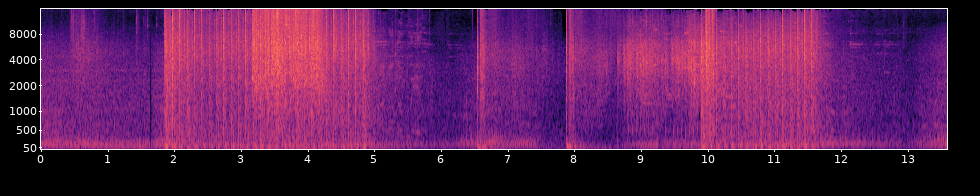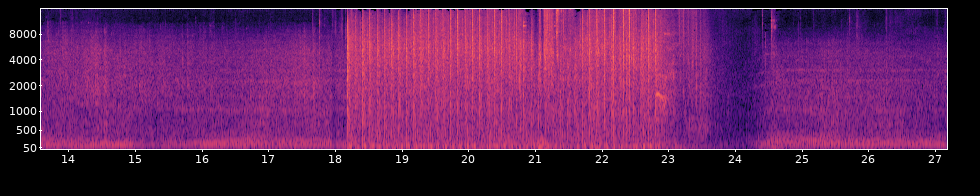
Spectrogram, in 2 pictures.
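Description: A truck engine rumbles and revs.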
